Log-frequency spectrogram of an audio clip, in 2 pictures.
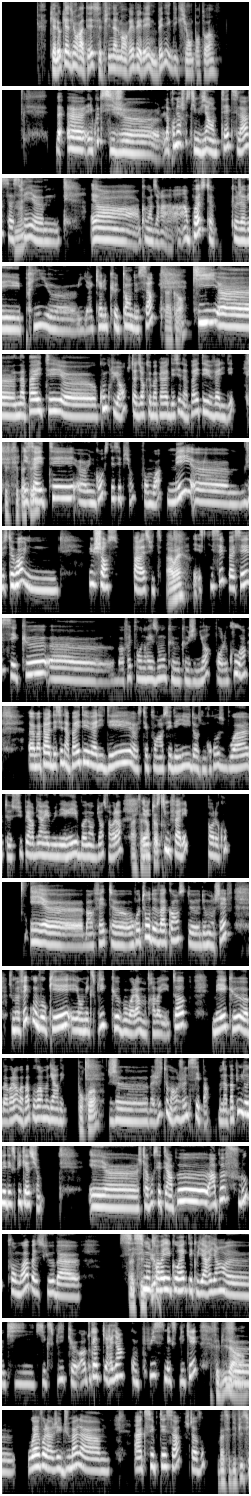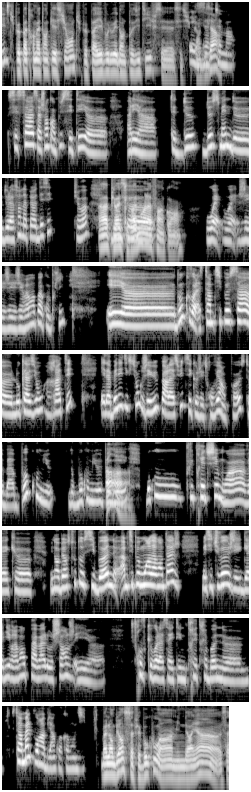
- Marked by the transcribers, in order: other background noise; drawn out: "je"; drawn out: "heu"; drawn out: "heu"; drawn out: "heu"; drawn out: "heu"; stressed: "ratée"; surprised: "Ah !"
- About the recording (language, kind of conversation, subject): French, podcast, Quelle opportunité manquée s’est finalement révélée être une bénédiction ?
